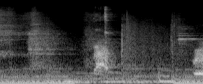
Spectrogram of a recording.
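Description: Background music with a pulsing bass beat; about halfway through, a short strained vocal sound of effort from the lifter mid-set on a lateral raise machine.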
